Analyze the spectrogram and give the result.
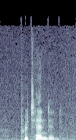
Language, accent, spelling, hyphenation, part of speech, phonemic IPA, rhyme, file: English, US, pretended, pre‧tend‧ed, verb / adjective, /pɹɪˈtɛndɪd/, -ɛndɪd, En-us-pretended.ogg
- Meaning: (verb) simple past and past participle of pretend; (adjective) feigned; counterfeit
